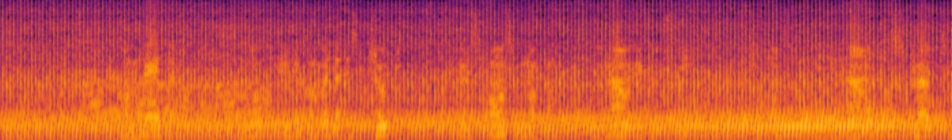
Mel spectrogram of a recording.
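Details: Car that would not pull, started and revved with the catalytic converter and manifold removed from the head: a strong, steady roar that holds together without stumbling or choking; it revs freely and pulls hard.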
